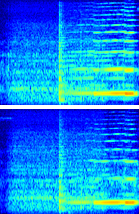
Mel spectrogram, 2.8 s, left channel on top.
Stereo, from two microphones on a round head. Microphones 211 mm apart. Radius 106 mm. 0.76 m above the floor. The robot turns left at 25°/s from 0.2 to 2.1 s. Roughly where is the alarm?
Left.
